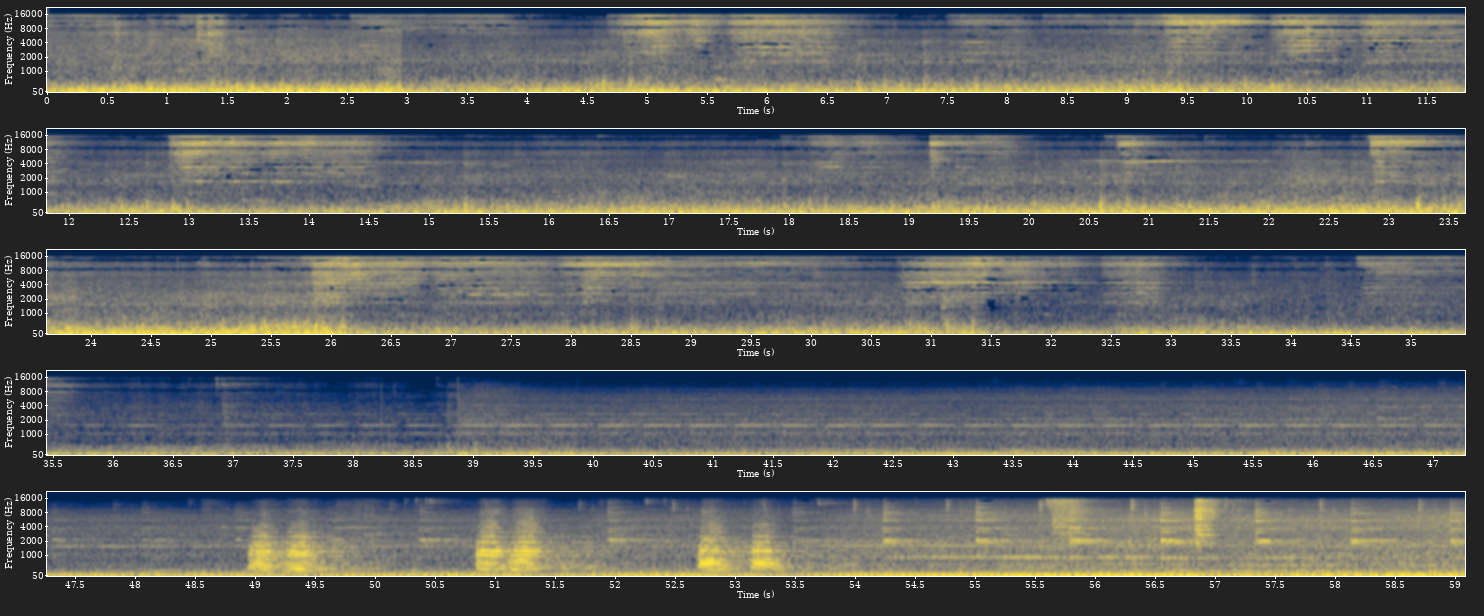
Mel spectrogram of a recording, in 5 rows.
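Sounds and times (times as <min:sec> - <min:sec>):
steel wheels rumbling on rail: 0:00.0 - 0:59.0
high-pitched wheel squeal: 0:20.4 - 0:22.0.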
